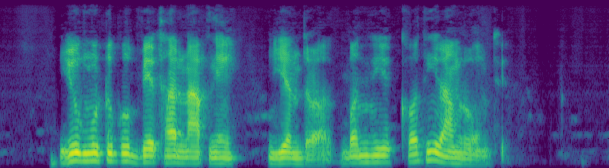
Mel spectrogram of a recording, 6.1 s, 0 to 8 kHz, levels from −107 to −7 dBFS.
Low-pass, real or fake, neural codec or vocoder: 7.2 kHz; fake; codec, 16 kHz, 2 kbps, FreqCodec, larger model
